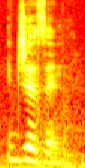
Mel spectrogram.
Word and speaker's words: ijazen: Je, Ijazen, les joues. Attention, le D devant le J n'est presque jamais marqué à l'écrit.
